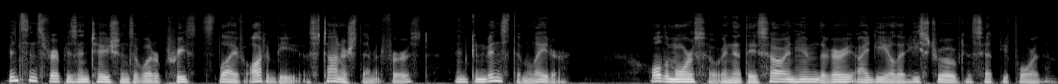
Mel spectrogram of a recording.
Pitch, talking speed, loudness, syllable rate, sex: 110 Hz, 210 wpm, -18 LUFS, 5.8 syllables/s, male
